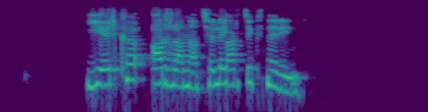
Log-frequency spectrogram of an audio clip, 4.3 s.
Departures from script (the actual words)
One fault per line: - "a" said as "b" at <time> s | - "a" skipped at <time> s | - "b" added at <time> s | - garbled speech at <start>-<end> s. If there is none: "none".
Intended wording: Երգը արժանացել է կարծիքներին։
none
